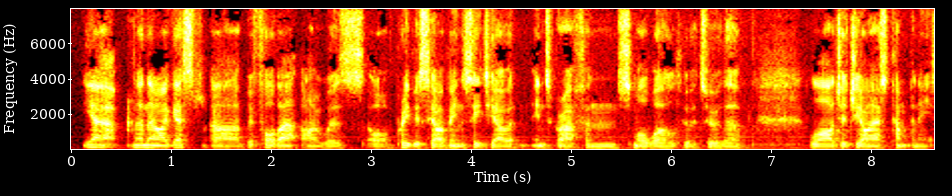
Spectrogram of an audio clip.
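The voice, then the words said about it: British English accent. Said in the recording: “you sound very British.”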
